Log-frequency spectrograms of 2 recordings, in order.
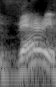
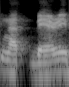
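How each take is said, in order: First: Each word begins with a V sound. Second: Each word begins with a B sound. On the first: The speaker calls it right. "It should be very, very" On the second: The speaker calls it wrong. "Very, very is a sickness"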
